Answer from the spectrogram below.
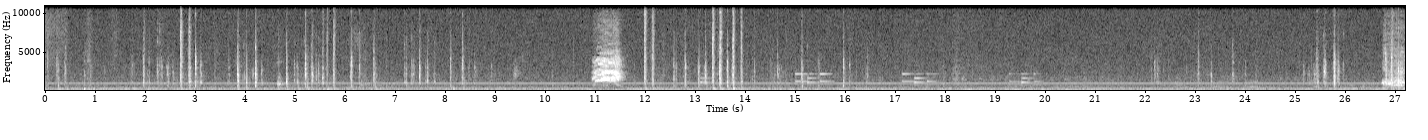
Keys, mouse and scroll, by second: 0.2 Up, 1.7-8.8 typing, 12.0-16.0 typing, 23.6 BackSpace, 25.0-27.2 typing.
